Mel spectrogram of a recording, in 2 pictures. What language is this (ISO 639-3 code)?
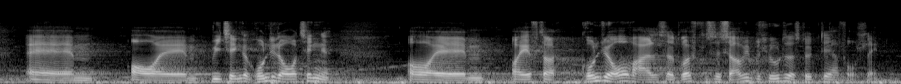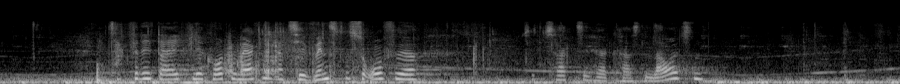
dan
